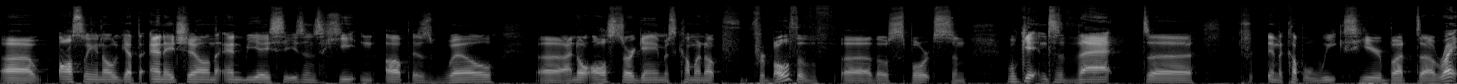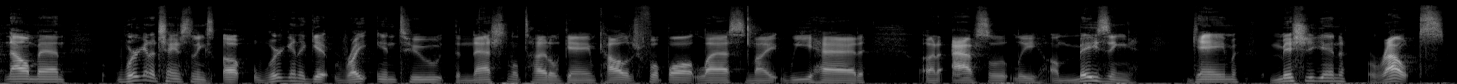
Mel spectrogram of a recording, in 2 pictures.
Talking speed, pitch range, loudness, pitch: 150 wpm, 100-115 Hz, -30 LUFS, 110 Hz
